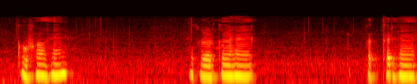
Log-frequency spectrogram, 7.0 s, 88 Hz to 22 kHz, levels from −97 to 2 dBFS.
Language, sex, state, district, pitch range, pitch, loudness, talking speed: Hindi, male, Jharkhand, Jamtara, 110-165 Hz, 155 Hz, -33 LUFS, 60 wpm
